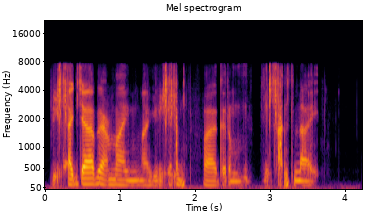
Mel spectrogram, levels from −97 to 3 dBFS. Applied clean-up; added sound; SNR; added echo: neural diffusion model UNIVERSE++.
